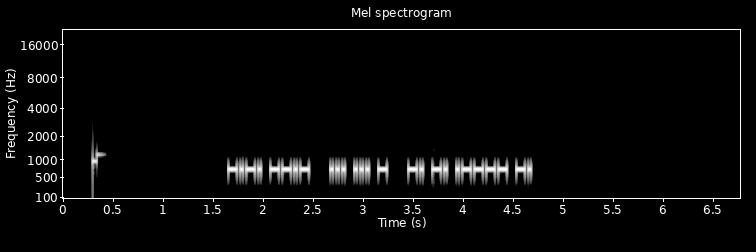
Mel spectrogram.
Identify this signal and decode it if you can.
Morse code, heard as a keyed tone, about 37 wpm, 700 Hz. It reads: CQ SST NN1N
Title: K1USN SST QSO Practice - 40wpm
